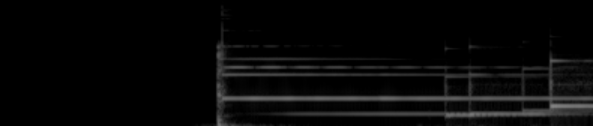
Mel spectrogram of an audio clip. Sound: single note rings

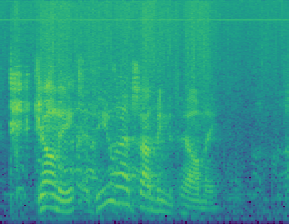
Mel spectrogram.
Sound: audience Laughing

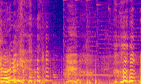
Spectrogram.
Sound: laughing

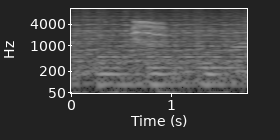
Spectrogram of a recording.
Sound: screeches

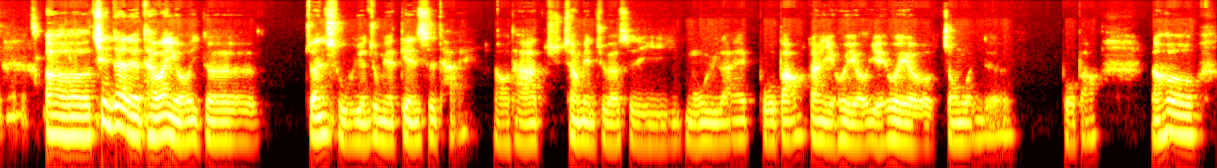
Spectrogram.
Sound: speaks mandarin

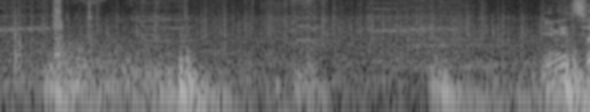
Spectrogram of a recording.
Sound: squeaking windshield wipers

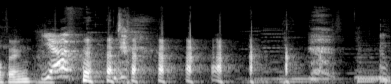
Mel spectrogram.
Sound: laughs

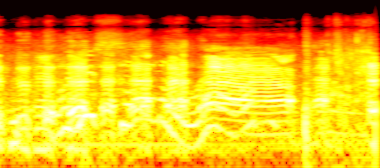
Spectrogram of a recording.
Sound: laughing

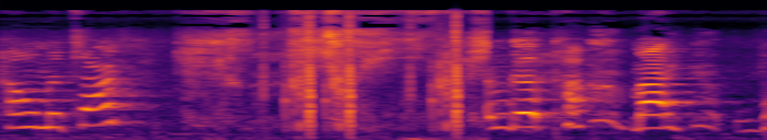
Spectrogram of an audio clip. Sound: imitates whoosh sound effect

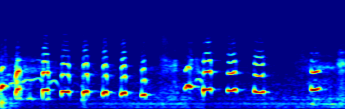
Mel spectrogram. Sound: laughter

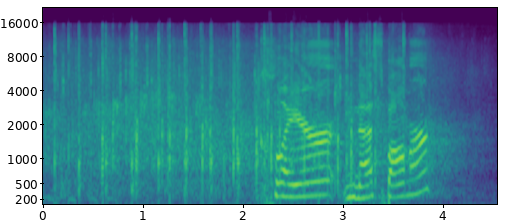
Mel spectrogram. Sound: audience applauds

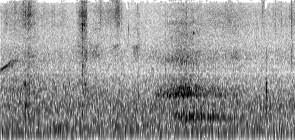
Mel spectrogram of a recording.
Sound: birds chirping; labored breathing

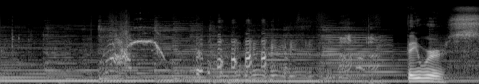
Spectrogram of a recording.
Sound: camper screaming

